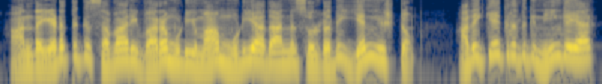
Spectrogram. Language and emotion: Tamil, angry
